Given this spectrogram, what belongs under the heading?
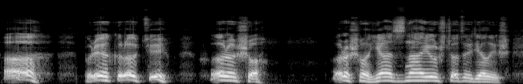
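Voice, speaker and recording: A man's voice: animated, slow pace, creaky, darkish tone, no room sound, exaggerated voice. A man voicing a bound, abusive old man in his seventies who shrieks and curses. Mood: pained pleading. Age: 70s. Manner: shrill, shrieking, cursing.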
